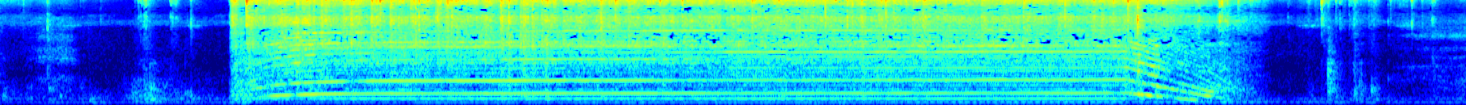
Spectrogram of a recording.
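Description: Electric blade coffee grinder running, chopping dried hot peppers into a finer powder. It starts abruptly about two seconds in, holds a steady whine for about seven seconds, then winds down with a falling pitch near the end.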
